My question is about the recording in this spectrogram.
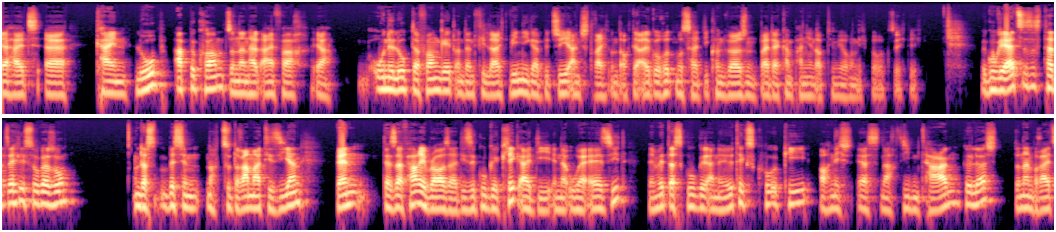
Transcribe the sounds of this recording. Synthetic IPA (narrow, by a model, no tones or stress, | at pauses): ɐɦaltʔɛː | kʰaɪnloːpʔap̚b̥əkʰɔmtz̥ɔndɐnhaltʔa̰ɪnfaχjaː | ʔoːnəloːp̚d̥afɔnɡeːtʊnt̚d̥anfɪlaɪçtv̥eːnɪɡɐbyd͡ʒeːʔa̰nʃtʁ̥aɪçtʊ̰nta̰ʊxd̥eːɐʔa̰lɡoʁɪtmʊshalt̚d̥iːkʰɔnvœɐʒn̩b̥aɪdeːɐkʰampʰanjənʔɔ̰p̚tʰimiːʁ̞ʊŋnɪ̰çt̚b̥ə̰ʁʏ̰kz̥ɪ̰çtɪ̰çt | ɡuːɡl̩ɛtsɪstɛstʰaːtz̥ɛçlɪçz̥oɡaːɐzoː | ʊmdasbɪsçənːɔχt͡sudʁamatʰiziːʁən | vɛnd̥eːɐzafaːʁibʁaʊzɐdiːzəɡuːɡl̩kl̥ɪkaɪdiːʔɪ̰ndeɐʔuːɛɐʔɛlziːt | d̥anvɪɐt̚d̥asɡ̥uːɡl̩ʔa̰nalʏtɪkskʰʊkʰiːʔaʊxnɪçtʔeːɐstnaːχz̥iːbm̩tʰaːɡŋ̩ɡ̥əlœʃt̚ | z̥ɔndɐnbəʁaɪt͡s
